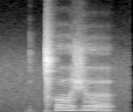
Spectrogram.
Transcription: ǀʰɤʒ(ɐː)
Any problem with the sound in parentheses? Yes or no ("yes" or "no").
yes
